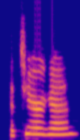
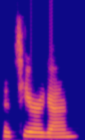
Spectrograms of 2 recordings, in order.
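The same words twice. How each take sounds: First: High, tearful voice; about to cry. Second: Said in the usual way. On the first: Real, not acted. Vlogger feels the tears return, about to cry. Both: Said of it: "I'm gonna cry again".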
